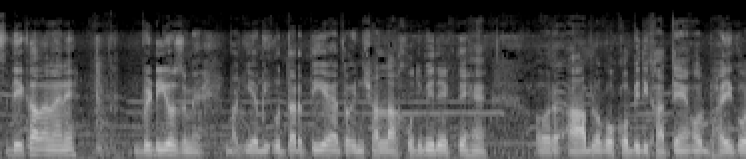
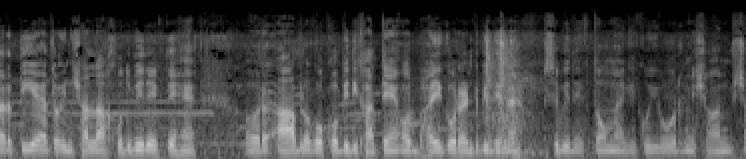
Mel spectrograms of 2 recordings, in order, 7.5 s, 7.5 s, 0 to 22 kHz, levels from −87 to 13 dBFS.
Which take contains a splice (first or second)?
second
